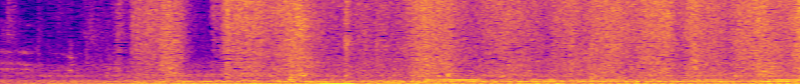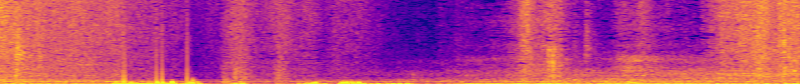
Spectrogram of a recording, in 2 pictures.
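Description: Low knocks and handling noise as belongings are moved and stacked in a storage unit, with a cluster of knocks about five seconds in, over a steady low hum.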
